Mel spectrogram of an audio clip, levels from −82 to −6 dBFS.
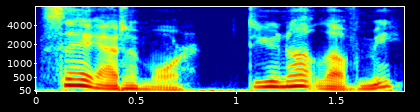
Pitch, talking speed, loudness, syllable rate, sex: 125 Hz, 260 wpm, -17 LUFS, 5.9 syllables/s, male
